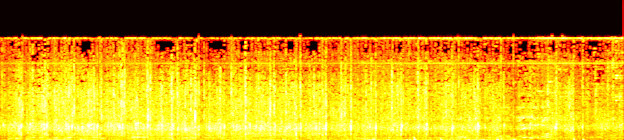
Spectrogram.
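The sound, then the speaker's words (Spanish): A bullring crowd gives a matador an ovation at a bullfight. Loud, sustained applause rolls on for several seconds, with a voice faintly audible over the clapping. “el público le da una ovación a Manzanares”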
